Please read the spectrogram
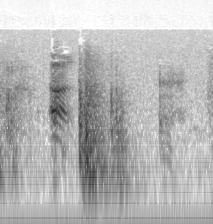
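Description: Two heavy thuds land in quick succession as a man punches another man on the jaw and knocks him to the floor, with a muffled scuffle trailing after.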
